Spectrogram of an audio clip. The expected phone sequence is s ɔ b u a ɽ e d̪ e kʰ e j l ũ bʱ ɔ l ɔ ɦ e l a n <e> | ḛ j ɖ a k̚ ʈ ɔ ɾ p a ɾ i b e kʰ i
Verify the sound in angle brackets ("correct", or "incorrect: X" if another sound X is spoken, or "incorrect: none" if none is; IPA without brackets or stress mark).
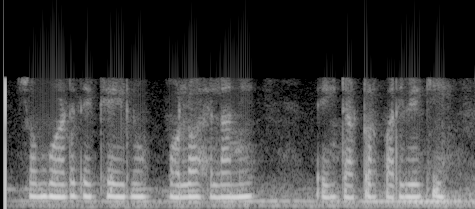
incorrect: i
